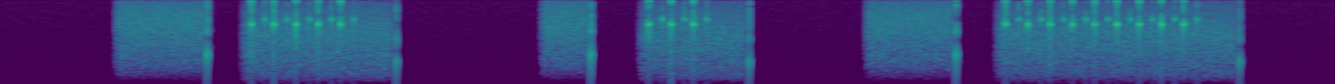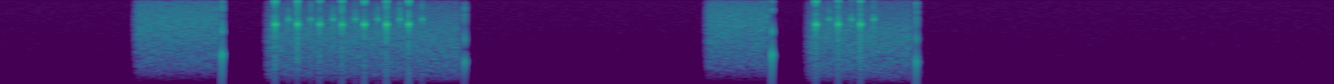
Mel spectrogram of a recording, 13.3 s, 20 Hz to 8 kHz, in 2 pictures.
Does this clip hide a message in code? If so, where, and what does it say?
Yes: pulse dialling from 0.6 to 11.3 s, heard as a rotary dial, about 9 pulses a second. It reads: 5 3 9 7 3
